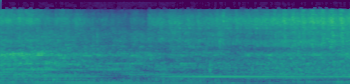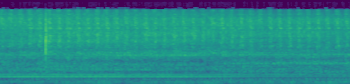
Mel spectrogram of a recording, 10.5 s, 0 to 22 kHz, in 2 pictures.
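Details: Worn wheel bearing (hub bearing) on a Subaru Outback BP9: a steady low droning hum rises out of the road noise while cruising and holds an even pitch.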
